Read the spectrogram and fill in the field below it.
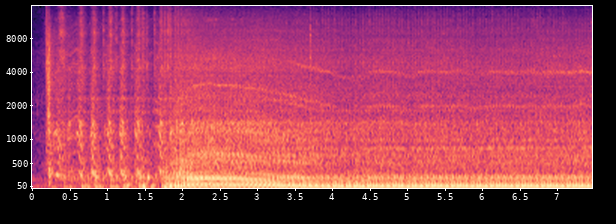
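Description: A new Harley-Davidson motorcycle engine cranks with rapid clicking turns, catches loudly and settles into a steady, rumbling idle that stays close and continuous.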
